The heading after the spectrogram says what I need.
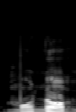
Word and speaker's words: homme: And then you will see also we said H is also silent. So H, you will say always mon homme. My man is mon homme because H is silent.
